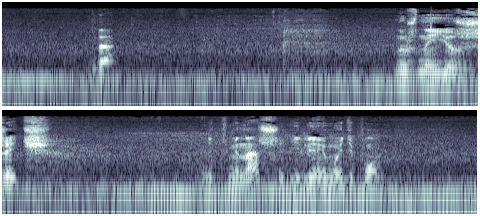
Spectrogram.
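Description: A young man talks calmly and close by, outdoors.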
